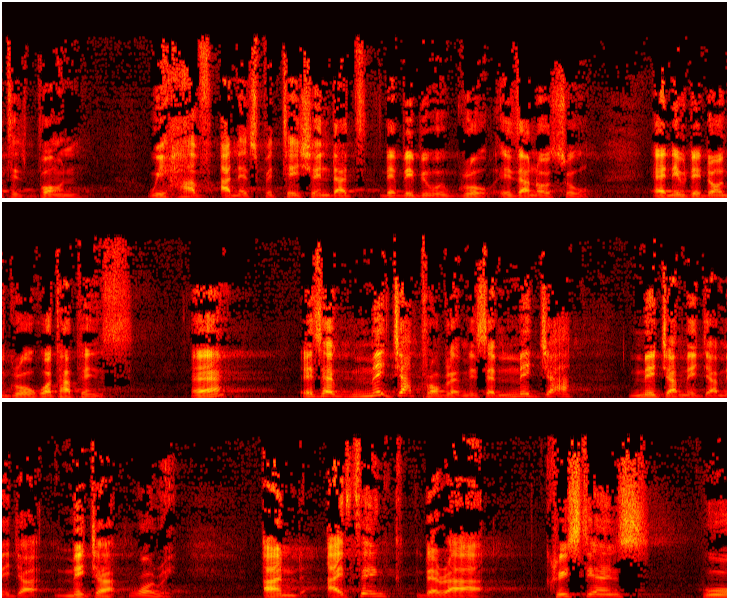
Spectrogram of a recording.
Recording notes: Preached at the Doxa Service 24092023.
